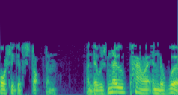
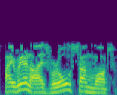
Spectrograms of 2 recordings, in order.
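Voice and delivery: higher, louder formal address; officious lieutenant; 7 semitones higher, 6 dB louder than usual. Acted. Blouse addressing the confused squad, officious. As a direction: announce it primly, pitch lifted.

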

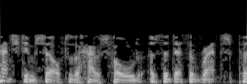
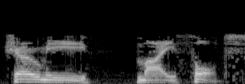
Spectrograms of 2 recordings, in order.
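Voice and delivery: grim reaper voice; 2 semitones lower, much slower than usual. Acted. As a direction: intone it slowly as Death. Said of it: "said Death".

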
